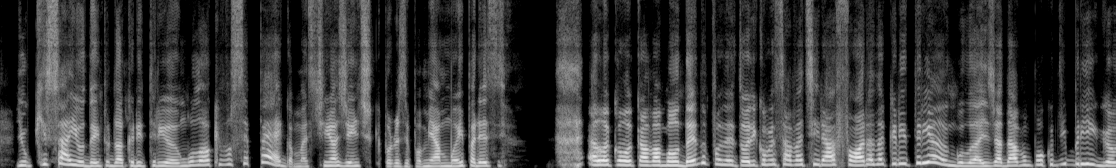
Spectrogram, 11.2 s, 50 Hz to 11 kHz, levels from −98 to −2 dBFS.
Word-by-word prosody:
e 255 - -3
o 245 - -6
que 330 +8 -5
saiu 300 -7 +2
dentro 215 +2 -3
daquele 220 +1 -1
triângulo 225 +3 -2
é 280 - +3
o - - -2
que 310 - -11
você 320 +4 -8
pega. 385 - -1
Mas 180 +1 -10
tinha 230 -1 0
gente 220 0 -4
que, - - -23
por 195 0 -7
exemplo, 190 -2 -7
a - - -8
minha 195 0 +1
mãe 200 +2 -1
parecia 225 -1 -2 0.8
ela 285 +1 +6
colocava 270 -2 +5
a - - +4
mão 255 0 +4
dentro 280 - +3
do - - -26
panetone 285 -5 0
e - - -10
começava 300 -1 -2
a 300 - -1
tirar 295 -2 +1
fora 280 +1 +3
daquele 350 +2 -3
triângulo. 315 - +1
Aí 205 0 +1
já 230 +1 +1
dava 240 +3 +2
um 265 - -7
pouco 295 +1 -4
de 335 +6 -8
briga 305 -8 0
260 Hz, 230 wpm, -21 LUFS, 220-300 Hz, 0.8 s, ela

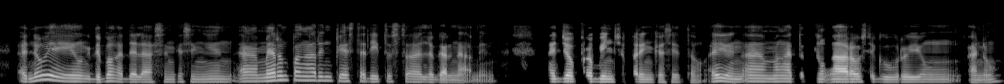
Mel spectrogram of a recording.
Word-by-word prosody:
Ano 180 +11 0
eh, 175 -9 +2
yung, 135 -3 -1
di 115 - +2
ba, 150 0 0
kadalasan 120 -1 -2
kasi 125 +1 -9
ngayon, 125 +1 -6
ah, 145 +1 0
meron 180 +6 +4
pa 200 -1 -1
nga 190 0 0
rin 180 -1 -3
piyesta 150 -1 -2
dito 130 -2 -4
sa 120 -1 -3
lugar 110 -2 0
namin, 100 - -6 0.5
medyo 130 +1 +5
probinsya 130 -2 +1
pa 120 -1 +2
rin 115 - -2
kasi 110 -1 -5
ito 105 -1 -9
ayun, 140 -4 +2
ah, 140 -1 +1
mga 135 0 -1
3 125 -1 -6
araw 120 0 +9
siguro 115 -2 -4
yung 115 0 -3
ano, 110 +6 -4
125 Hz, 190 wpm, -24 LUFS, 115-140 Hz, 0.5 s, araw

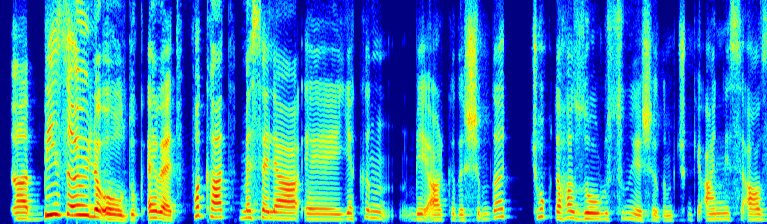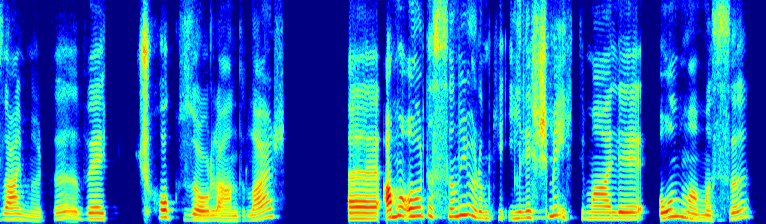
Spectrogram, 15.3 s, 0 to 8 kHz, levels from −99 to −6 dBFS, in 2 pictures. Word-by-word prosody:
Aaa, 210 -2 +3
biz 350 +1 +8
öyle 330 -5 +8
olduk, 175 -3 +3
evet. 230 -8 +3
Fakat 260 -4 +3
mesela, 225 -4 +3
iii, 185 0 -4
yakın 230 +3 -8
bir 185 - -3
arkadaşımda 185 +8 -4 0.3
çok 275 -3 -8
daha 225 +2 0
zorlusunu 205 0 -2
yaşadım. 155 -1 -7
Çünkü 185 - -15
annesi 190 +1 -6
Alzheimer'dı 185 +1 -5
ve 205 -1 -3 0.3
çok 260 -1 -2
zorlandılar, 170 - -4 0.6
eee, 205 0 +3
ama 285 +3 +6
orada 305 -1 -2
sanıyorum 280 -5 -2
ki 230 +2 -16
iyileşme 240 +8 -3
ihtimali 220 -2 -3
olmaması 210 - -3
210 Hz, 115 wpm, -24 LUFS, 185-255 Hz, 0.6 s, biz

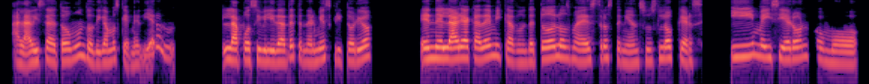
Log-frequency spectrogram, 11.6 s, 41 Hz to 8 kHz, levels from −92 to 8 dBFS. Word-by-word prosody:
a 160 - -1
la 155 0 +4
vista 175 +3 0
de 170 -2 0
todo 175 +2 +1
mundo. 220 -3 -2
Digamos 165 +4 -3
que - - -5
me 150 +2 -8
dieron 400 -5 -4 0.6
la 185 -2 +4
posibilidad 175 -2 +1
de 220 - 0
tener 170 -6 -5
mi 185 +3 -1
escritorio 185 +2 -2 0.6
en 200 +2 +4
el 205 -1 +6
área 205 +2 +8
académica, 210 0 +1
donde 165 +1 -5
todos 205 +2 +2
los 215 -2 0
maestros 190 +4 -2
tenían 165 -3 -7
sus 180 +1 -8
lockers 200 -5 -1 0.4
y 230 +3 0
me 230 -3 +1
hicieron 210 0 0
como, 160 -6 -4
190 Hz, 160 wpm, -23 LUFS, 170-210 Hz, 0.6 s, área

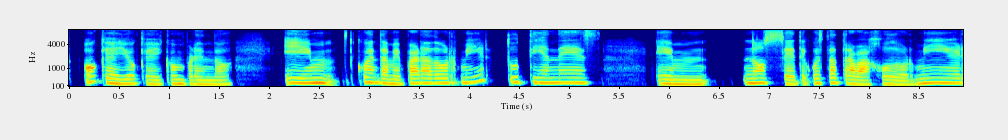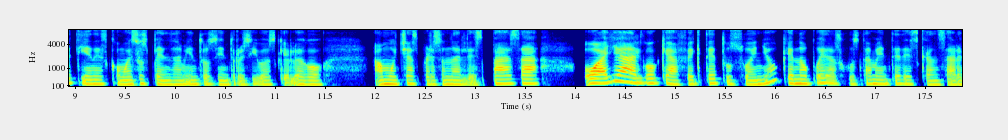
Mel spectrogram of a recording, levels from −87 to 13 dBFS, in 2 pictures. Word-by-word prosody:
Okey, 200 -9 +5
okey, 170 -3 -2
comprendo. 165 -2 -1 0.5
Y, 205 0 +3
mm, 210 -1 +3 0.2
cuéntame, 195 -7 +2
para 195 +2 +5
dormir, 215 +8 -1
¿tú 235 0 -2
tienes, 215 -1 -1 0.5
em, 165 -2 +1 0.3
no 200 +1 +4
sé, 180 -6 0
te - - -4
cuesta 195 +2 0
trabajo 170 -3 +3
dormir, 200 +7 0
tienes 170 -5 -3
como 155 - -2
esos 170 +2 -3
pensamientos 155 +1 -4
intrusivos 150 0 -5
que - - -6
luego 150 -1 -2 0.5
a - - +2
muchas 170 0 -1
personas 155 0 -4
les 70 0 -6
pasa 180 +1 +2 0.4
o 200 +1 +8
hay 215 +9 +5
algo 205 -6 +5
que 185 -3 -1
afecte 165 +4 -2
tu 190 - -7
sueño, 165 - -3
que 185 - -1
no 175 -1 +1
puedas 105 - -3
justamente 170 +1 -5
descansar 150 -2 -4
175 Hz, 140 wpm, -22 LUFS, 160-205 Hz, 0.5 s, o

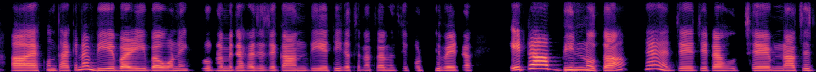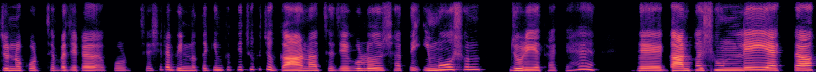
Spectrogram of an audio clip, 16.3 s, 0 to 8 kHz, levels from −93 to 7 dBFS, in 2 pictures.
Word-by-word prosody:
আ - - +7 0.2
এখন 235 +6 -6
থাকে 195 +6 -1
না - - +2
বিয়েবাড়ি 205 -2 +2
বা 190 - +4
অনেক 220 +2 -5
প্রোগ্রাম 195 0 -6
এ - - -4
দেখা 195 +1 -2
যায় 195 -1 -9
যে 200 - -2
গান 190 0 +2
দিয়ে 190 -1 -1
ঠিক 210 - -6
আছে 190 - -20
নাচানাচি 180 +2 -8
করছি 195 +2 -16
বা - - +1
এটা। 180 0 -7 0.5
এটা 295 +10 +8 0.3
ভিন্নতা। 235 -7 +4 0.3
হ্যাঁ? 390 -5 0
যে 205 - -2 0.2
যেটা 205 0 +1
হচ্ছে 205 +1 -8 0.3
নাচের 195 +2 0
জন্য 225 -2 -3 0.4
বা 195 - -4
যেটা 190 +2 -5 0.3
করছে 190 0 -19
সেটা 280 0 -6
ভিন্নতা 195 -1 -8
কিন্তু 250 +1 -6
কিছু, 285 +2 -13
কিছু 315 -2 -5 0.2
গান 175 +2 +6
আছে 220 -2 -14
যেগুলোর 220 +5 -2
সাথে 235 +1 -12 0.2
emotion 290 +5 +1 0.4
জড়িয়ে 175 -5 +1
থাকে। 175 +3 -20
হ্যাঁ? 320 -3 -4 0.4
যে 200 0 0 0.3
গানটা 215 +3 +6
শুনলেই 245 +2 +3 0.2
একটা 240 +1 +1
210 Hz, 175 wpm, -23 LUFS, 190-245 Hz, 0.5 s, এটা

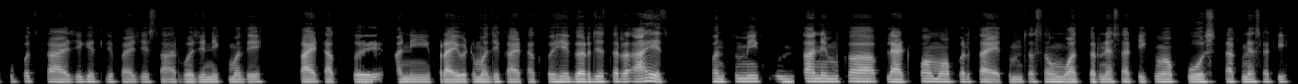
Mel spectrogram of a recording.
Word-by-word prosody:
खूपच 130 +1 -9
काळजी 120 -1 0
घेतली 125 0 -4
पाहिजे. 115 +1 -4
सार्वजनिकमध्ये 115 0 -2 0.4
काय 115 -1 +4
टाकतोय 110 0 0 0.3
आणि 115 -1 0
प्रायव्हेटमध्ये 115 +1 +2
काय 115 -2 -1
टाकतोय? 120 +1 -3
हे 125 0 +3
गरजेचं 125 +1 +2
आहेच. 135 -1 +4 0.4
पण 130 -1 +1
तुम्ही 135 0 +2
कोणता 130 +1 0
नेमका 135 0 +3 0.2
प्लॅटफॉर्म 125 +2 +2
वापरताय, 120 -2 +1
तुमचा 115 +2 -4
संवाद 120 -1 +2
करण्यासाठी 115 0 -1
किंवा 120 +1 +1 0.2
पोस्ट 120 +1 +1
टाकण्यासाठी, 120 -1 -2
120 Hz, 120 wpm, -24 LUFS, 115-125 Hz, 0.4 s, काय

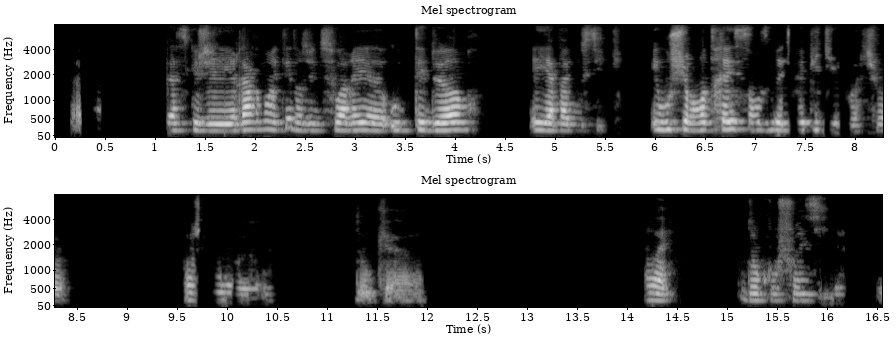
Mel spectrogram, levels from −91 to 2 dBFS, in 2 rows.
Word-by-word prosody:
D'accord, - - -10 0.8
parce 190 0 -2
que 205 - 0
j'ai 180 -1 +3
rarement 210 +3 +4
été 205 +5 -3
dans 195 - -5
une 185 -1 -8
soirée, 195 +1 +3
heu, 180 -1 +2
où 195 -1 -5
tu 210 - +1
es - - +5
dehors 205 +1 +5 0.5
et 200 - +1
il - - +3
y - - +7
a 185 - +6
pas 180 -1 +1
de - - -10
moustiques 175 - -18 0.3
et 210 - -3
où 210 +1 +2
je 210 - +1
suis 215 0 +5
rentrée 200 +3 +4
sans 205 -2 -4 0.2
être 195 -1 0
fait 200 - -2
piqué, 205 - -10
quoi, 165 - -12
tu 165 +1 -12
vois? 170 - -4 1.2
Franchement, 200 0 -7
heu, - - -10 1.1
donc - - -10
heu - - -10 2.2
Ouais, 185 -2 +1 0.7
donc 185 -4 -5
on 180 - -10
choisit 180 -1 -11 0.5
le - - -19
195 Hz, 150 wpm, -24 LUFS, 185-205 Hz, 2.2 s, y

